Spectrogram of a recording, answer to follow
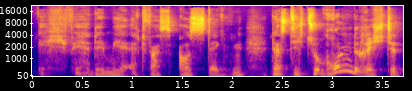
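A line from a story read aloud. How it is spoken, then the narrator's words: Hissed. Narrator (German): zischte sie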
